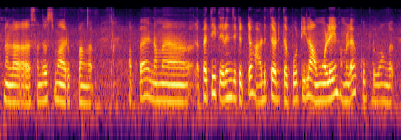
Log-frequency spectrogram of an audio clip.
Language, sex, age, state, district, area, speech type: Tamil, female, 18-30, Tamil Nadu, Madurai, urban, spontaneous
